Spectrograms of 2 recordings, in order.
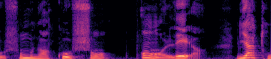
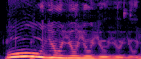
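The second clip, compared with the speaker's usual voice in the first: «ouh yo yo» aigu et fort, puis qui retombe; cri de douleur; 5 semitones higher, 4 dB louder than usual. Acted. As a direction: hurle comme un cochon piqué. Cochon piqué par la guêpe. (le cochon piqué crie de douleur, aigu et fort)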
